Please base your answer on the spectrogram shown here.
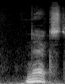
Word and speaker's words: NXT: a great value proposition next the Gerber suspension NXT or Gerber suspension next depending on how you want to pronounce it so this is the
